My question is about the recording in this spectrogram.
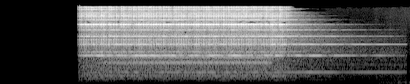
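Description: A single ringing intro sound effect under a title card. It comes in suddenly under a second in, holds steady, then fades away over the last second.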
